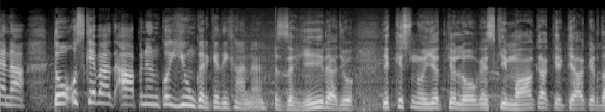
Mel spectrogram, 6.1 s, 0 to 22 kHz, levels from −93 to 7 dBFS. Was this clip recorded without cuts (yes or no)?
no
